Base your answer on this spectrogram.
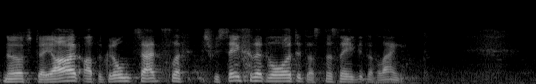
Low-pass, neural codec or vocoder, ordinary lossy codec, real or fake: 5.4 kHz; codec, 16 kHz, 1.1 kbps, Voila-Tokenizer; none; fake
